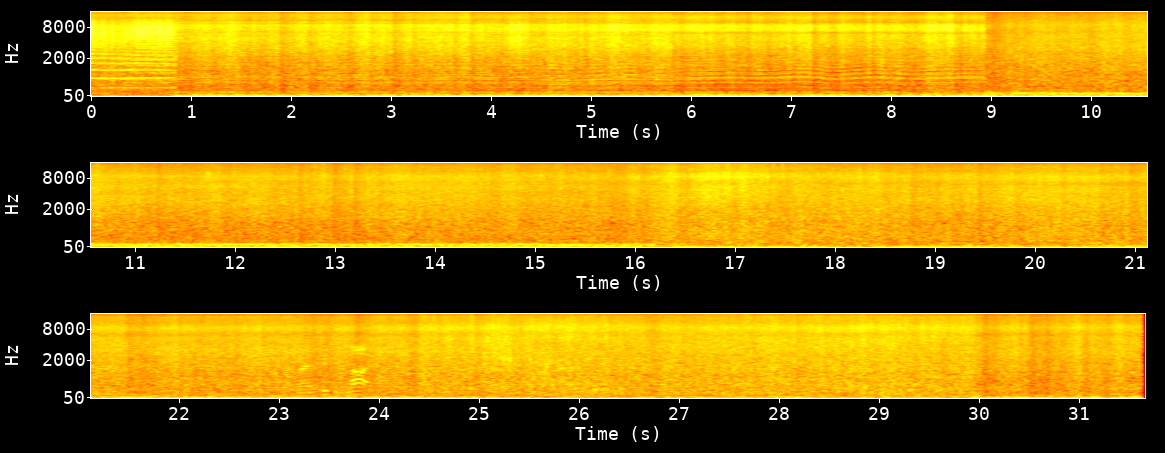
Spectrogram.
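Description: Whine of a Swellpro fishing drone's propellers, wavering up and down in pitch for the first several seconds as it carries a bait out. After that, breaking surf and wind noise on the microphone.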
